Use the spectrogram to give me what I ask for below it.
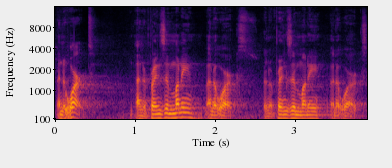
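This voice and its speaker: A man with a Scottish accent and fairly even intonation, amid audible room echo. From Scotland. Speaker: e-commerce and marketing manager. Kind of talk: conference talk. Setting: stage with audience. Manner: fast.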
